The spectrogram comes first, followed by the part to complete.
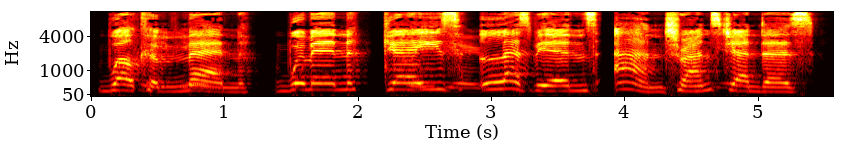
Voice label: UK female, Welcome men women lgbt; beanstalk audio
